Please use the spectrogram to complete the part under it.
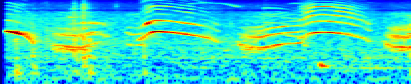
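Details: Mother cat trying to help her kitten: three high, arching meows, each rising then sliding down, spaced about every one and a half seconds, with a thin steady high tone behind them.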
